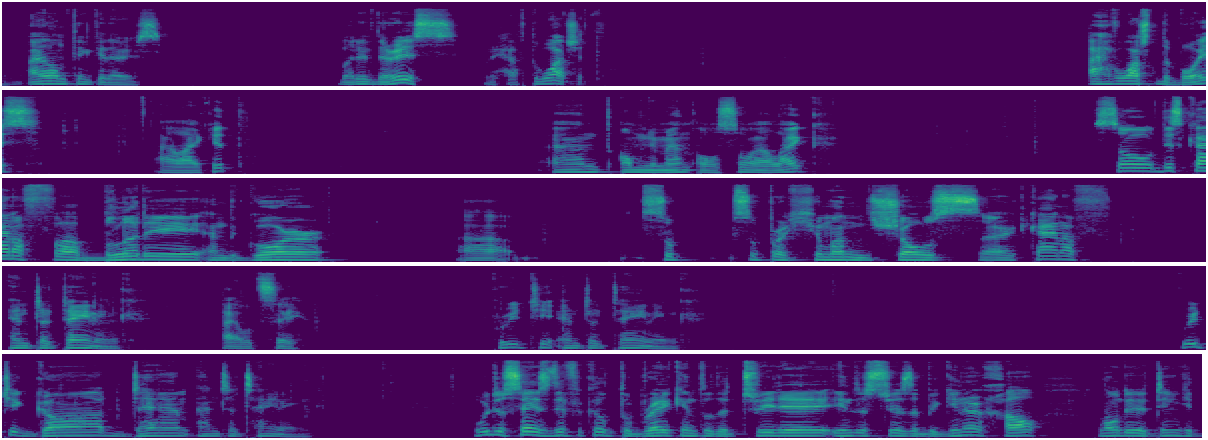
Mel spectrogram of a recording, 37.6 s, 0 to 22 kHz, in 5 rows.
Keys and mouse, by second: 3.0-7.4 ctrl+alt+right drag, 6.0 alt+q, 7.7 alt+q, 13.5 alt+click, 13.6 alt+right click, 13.7-18.3 ctrl+alt+drag, 20.3-22.6 ctrl+alt+drag, 32.0 alt+shift+click, 36.7-37.6 alt+shift+drag.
